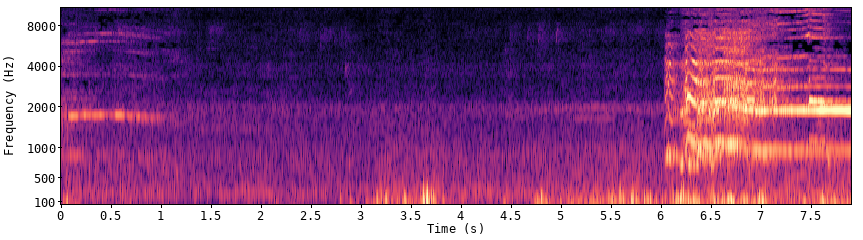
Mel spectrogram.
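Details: A rooster crowing in the early morning of 22 August 2022 at Attard, Malta: after a stretch of low rumbling background noise, a loud, harsh, drawn-out crow bursts in about six seconds along and holds to the end.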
